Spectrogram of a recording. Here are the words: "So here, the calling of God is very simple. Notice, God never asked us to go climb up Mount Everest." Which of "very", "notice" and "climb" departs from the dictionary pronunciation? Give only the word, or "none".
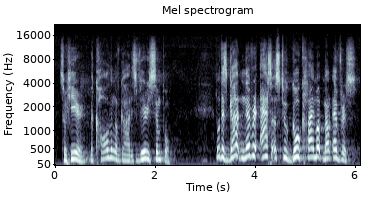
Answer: notice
